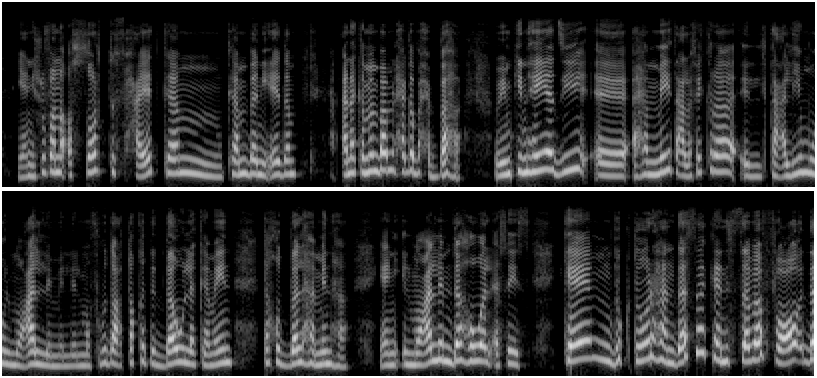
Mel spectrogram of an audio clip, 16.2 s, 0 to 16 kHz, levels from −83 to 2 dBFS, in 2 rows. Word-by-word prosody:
يعني 215 +2 -7
شوف 300 +6 -4
أنا 290 -5 +1
أثّرت 310 +6 -3
في 285 - -16
حياة 225 +7 -1
كام 275 -6 -2
كام 270 +1 0
بني 250 -4 -1
آدم. 265 +1 -2 0.5
أنا 265 +3 +3
كمان 295 +2 +1
باعمل 345 0 +4
حاجة 315 +1 -1
باحبها 245 -3 -1 0.3
ويمكن 270 +6 +2
هي 330 +3 +5
دي 335 +7 -1
آآ 230 -1 0
أهمية 260 +7 0
على 225 -1 -2
فكرة 305 +5 -3 0.3
التعليم 230 +5 -3
والمُعلِّم 235 -3 -1
اللي 205 +1 -10
المفروض 215 +6 -5
أعتقد 270 +4 -2
الدولة 250 +3 +3
كمان 235 +4 -2 0.3
تاخد 270 -4 -4
بالها 255 +1 +2
منها. 235 -5 -2 0.3
يعني 225 +1 -4
المُعلِّم 265 +7 +3
ده 320 - +6
هو 305 0 +3
الأساس، 245 -4 -2 0.4
كان 330 0 +4
دكتور 310 +4 -1
هندسة 310 - +2
كان 330 -5 +2
السبب 310 +2 +4
في 280 - -3
عُقدة 290 +4 +6
270 Hz, 160 wpm, -25 LUFS, 235-300 Hz, 0.5 s, ده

